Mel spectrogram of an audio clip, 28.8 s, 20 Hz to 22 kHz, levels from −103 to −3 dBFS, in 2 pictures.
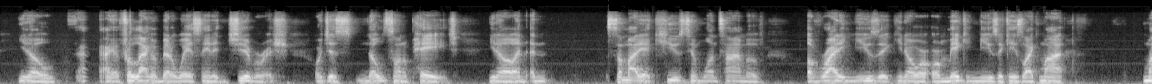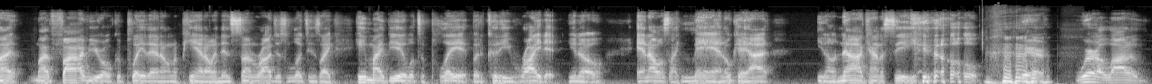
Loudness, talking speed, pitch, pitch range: -18 LUFS, 200 wpm, 90 Hz, 85-100 Hz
